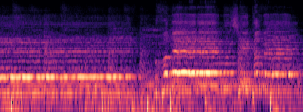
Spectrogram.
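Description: Gospel choir of mostly men's voices singing through microphones, holding long notes in harmony, moving up to a higher chord about three seconds in.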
